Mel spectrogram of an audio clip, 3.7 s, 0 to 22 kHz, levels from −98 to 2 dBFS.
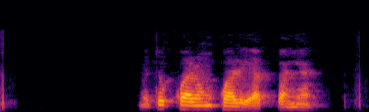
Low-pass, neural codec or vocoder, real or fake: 7.2 kHz; codec, 16 kHz, 4 kbps, FreqCodec, larger model; fake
